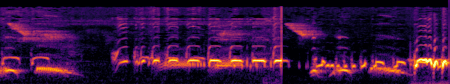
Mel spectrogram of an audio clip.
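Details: Local zebra dove in full, sweet song, played as a lure to stir other doves to sing: short bursts of rolling, hooked cooing notes, then a steady run of quick pulsed notes, with brief higher chirps and a soft thump.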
